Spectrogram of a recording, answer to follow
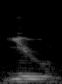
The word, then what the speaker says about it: Yue: And so the main character is Yue Hughes. Um Y U E yes Yue Hughes. And obviously it it okay it's pronounced Yue like literally.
